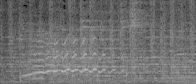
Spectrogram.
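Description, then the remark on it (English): A horse whinnies once, a high wavering neigh that rises and trembles for about a second, over a dense, steady background with faint hoof clopping, as the horse, ridden by a girl, leaps over a fallen tree in a sunny forest. “A horse and its rider leap over a fallen tree.”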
